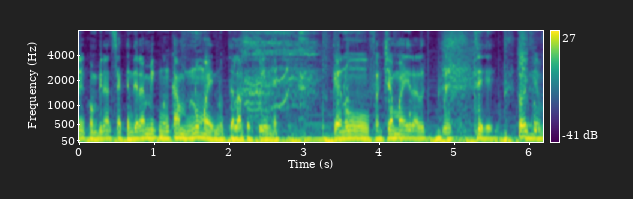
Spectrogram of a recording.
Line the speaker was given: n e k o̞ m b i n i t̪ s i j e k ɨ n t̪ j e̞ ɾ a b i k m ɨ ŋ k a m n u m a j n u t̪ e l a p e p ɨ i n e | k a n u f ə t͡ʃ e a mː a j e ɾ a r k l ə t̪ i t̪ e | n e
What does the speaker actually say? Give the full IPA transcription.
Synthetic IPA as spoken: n e k o̞ m b i n a t̪ s i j a k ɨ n d̪ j e̞ ɾ a m i k m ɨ ŋ k a m n u m a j n u t̪ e l a p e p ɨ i n e | k ə n u f ə t͡ʃ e a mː a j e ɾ a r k l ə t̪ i t̪ e | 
